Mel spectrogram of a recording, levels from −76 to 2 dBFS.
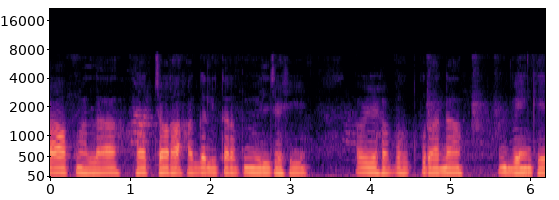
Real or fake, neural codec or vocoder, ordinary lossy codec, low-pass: real; none; none; 7.2 kHz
